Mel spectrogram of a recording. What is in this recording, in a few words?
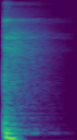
TAMBO SNARE; East West; Global Sounds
